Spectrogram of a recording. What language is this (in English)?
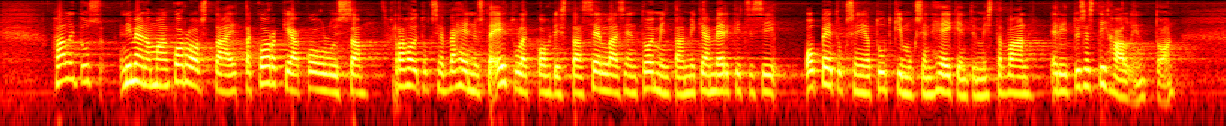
Finnish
